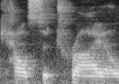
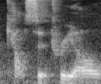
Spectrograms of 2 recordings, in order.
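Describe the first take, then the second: First: Calcitriol with TRI said like "try"; first pronunciation. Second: Calcitriol with TRI said like "tree"; alternative pronunciation. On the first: Lecturer naming the active vitamin D, first pronunciation with a "try" sound in calcitriol. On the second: Lecturer giving how some people pronounce it, calcitriol with a "tree" sound. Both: Shown as a demonstration. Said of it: "some people pronounce it".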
